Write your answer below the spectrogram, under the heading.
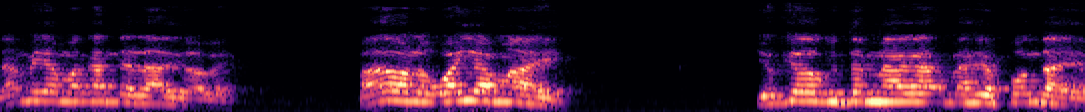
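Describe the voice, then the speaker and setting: Speaking at a very fast pace yet with long, frequent pauses, a man uses a high pitch and ordinary pitch variation. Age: 30s. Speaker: live stream host taking calls. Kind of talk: casual chat.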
